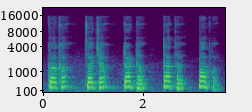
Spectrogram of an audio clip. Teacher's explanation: कठोर वर्णालाच श्वास वर्ण किंवा अघोष वर्ण असं म्हणतात.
